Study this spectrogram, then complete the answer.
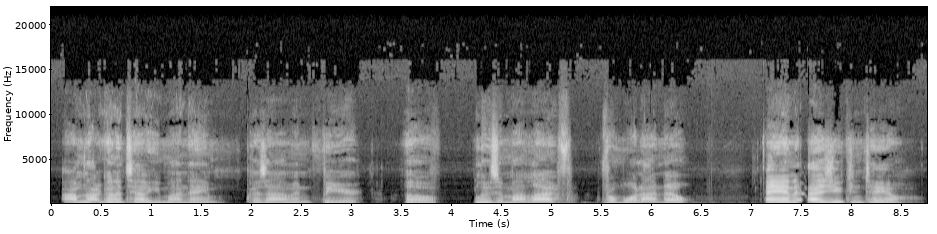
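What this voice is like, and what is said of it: Electronically disguised voice. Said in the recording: “I'm using a voice changer modifier, something along those lines, to disguise my voice”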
